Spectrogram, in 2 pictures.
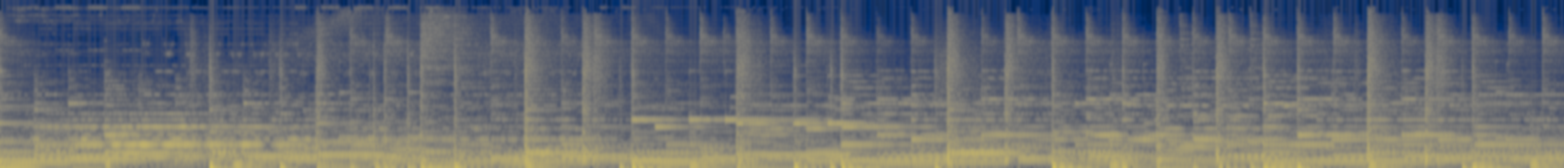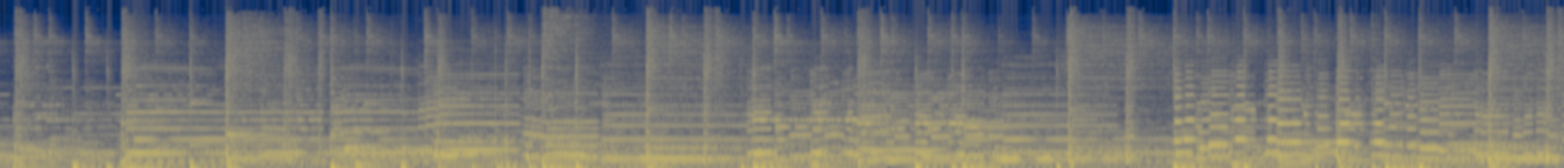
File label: Sea Swimmer; Vibratonic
